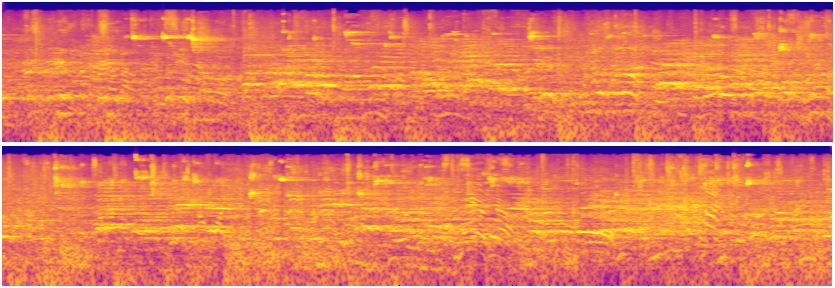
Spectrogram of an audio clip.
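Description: A basketball being dribbled on a hardwood gym floor during play, repeated bounces echoing in the large hall, with spectators talking throughout.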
